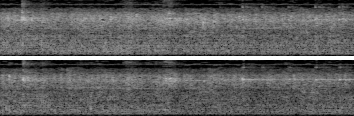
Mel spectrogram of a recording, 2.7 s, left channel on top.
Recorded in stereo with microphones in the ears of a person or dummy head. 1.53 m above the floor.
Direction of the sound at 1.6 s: 35° left (ahead or behind).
